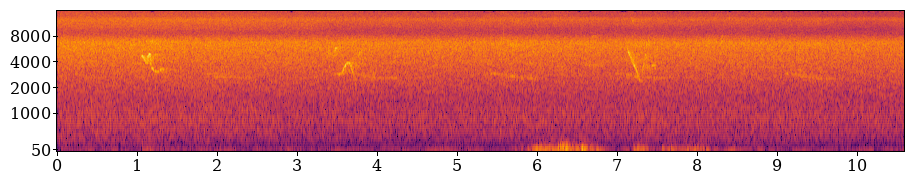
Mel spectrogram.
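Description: Outdoor ambience: a steady hiss with birds chirping, three short sweeping chirps spread through it and fainter short calls every couple of seconds. Low thumps about six seconds in and again a second later are the loudest sounds.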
